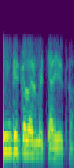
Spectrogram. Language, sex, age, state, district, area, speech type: Urdu, male, 18-30, Bihar, Purnia, rural, conversation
